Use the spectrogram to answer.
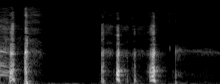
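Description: Several people coughing on request: a pair of short, sharp coughs, a pause, then a quicker cluster of several more coughs, loud against silence, with no talking.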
